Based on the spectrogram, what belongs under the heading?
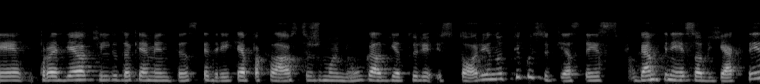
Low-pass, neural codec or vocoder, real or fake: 7.2 kHz; vocoder, 24 kHz, 100 mel bands, Vocos; fake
